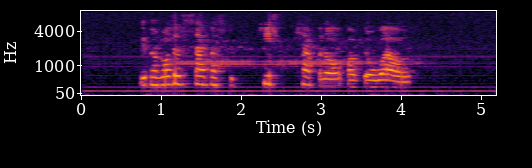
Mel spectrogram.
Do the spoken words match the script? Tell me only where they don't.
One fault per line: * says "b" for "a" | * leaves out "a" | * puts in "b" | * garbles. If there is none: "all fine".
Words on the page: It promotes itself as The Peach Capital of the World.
all fine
